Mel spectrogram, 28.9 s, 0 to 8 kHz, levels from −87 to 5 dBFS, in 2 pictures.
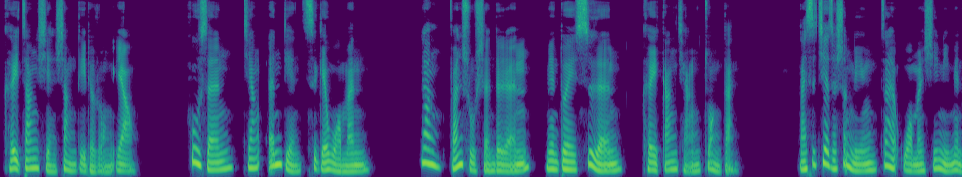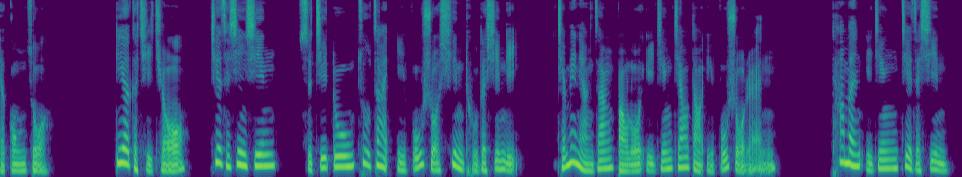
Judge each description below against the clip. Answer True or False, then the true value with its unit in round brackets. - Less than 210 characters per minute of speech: True (190 characters per minute)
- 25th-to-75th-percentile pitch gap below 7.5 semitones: False (8.1 semitones)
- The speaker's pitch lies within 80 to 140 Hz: True (135 Hz)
